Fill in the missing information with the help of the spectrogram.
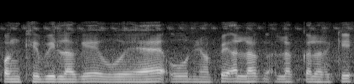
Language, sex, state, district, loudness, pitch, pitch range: Hindi, male, Haryana, Charkhi Dadri, -18 LUFS, 125 Hz, 120-130 Hz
